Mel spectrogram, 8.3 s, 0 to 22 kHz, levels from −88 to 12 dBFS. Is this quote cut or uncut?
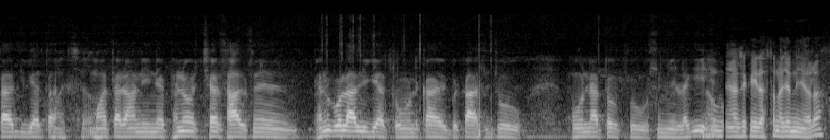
cut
